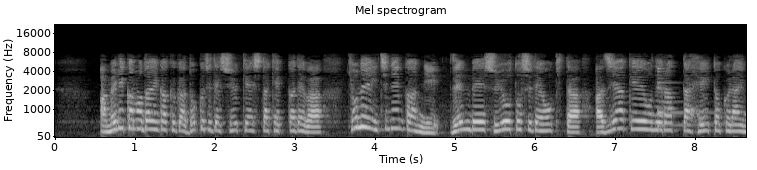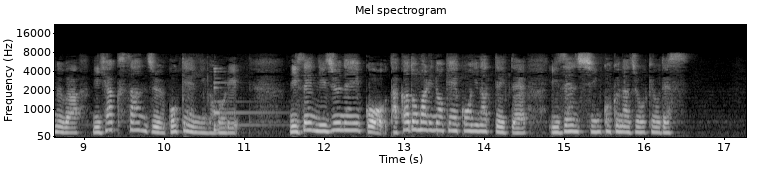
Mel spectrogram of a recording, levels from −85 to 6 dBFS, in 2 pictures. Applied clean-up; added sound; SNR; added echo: none; Bowed string instrument; 17 dB; reverberation time 0.2 s.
